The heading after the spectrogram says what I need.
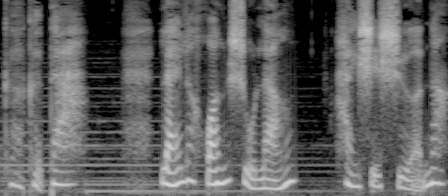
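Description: A woman voicing an old speckled mother hen, soft-spoken and low. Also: expressive, slow pace, husky, soft background music, exaggerated voice. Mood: curious.

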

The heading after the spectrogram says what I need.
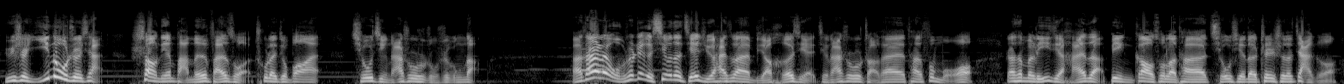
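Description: A man's voice: medium pitch, quick pace, no room sound. A man, hosting and telling funny stories lots of laughter. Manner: animated, joking, laughing often. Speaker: host. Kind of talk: comedic storytelling.

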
